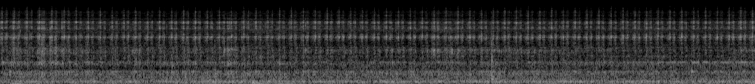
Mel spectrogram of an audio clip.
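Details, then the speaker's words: German showman's steam engine as canopy lights are plugged in: quick regular chuffing over a hum, about three beats a second, engine audibly dragging down under the electrical load; engine slowing under generator load. "we're going to plug our canopy lights in here as soon as i knock this thing off you guys hear that engine drag down"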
